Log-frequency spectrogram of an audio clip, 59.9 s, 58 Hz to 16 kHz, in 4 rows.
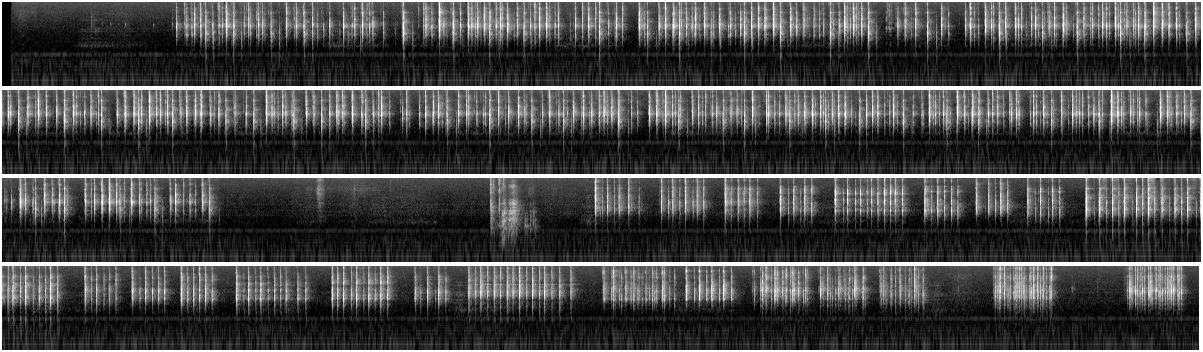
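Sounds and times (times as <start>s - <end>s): fast mechanical keyboard typing: 2.1s - 32.7s, 37.4s - 56.6s, 57.4s - 58.2s, 59.0s - 59.8s.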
